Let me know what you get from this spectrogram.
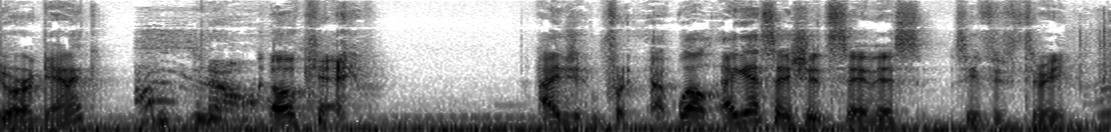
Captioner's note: laughing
